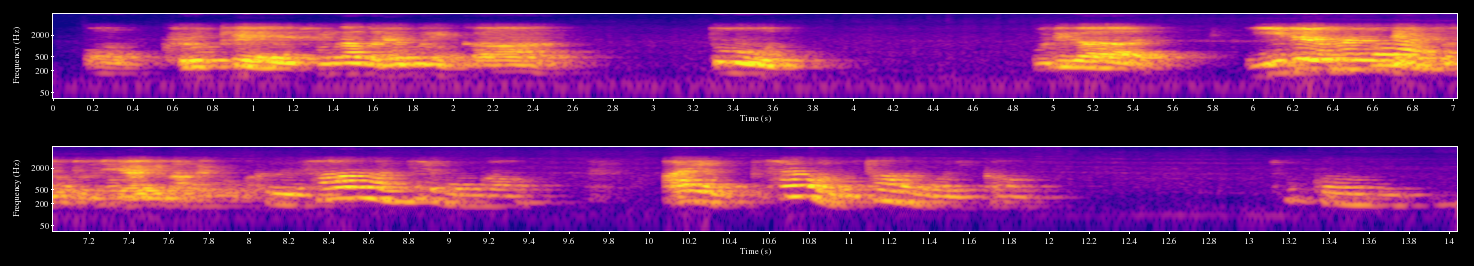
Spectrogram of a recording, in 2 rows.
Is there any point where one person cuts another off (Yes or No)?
Yes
